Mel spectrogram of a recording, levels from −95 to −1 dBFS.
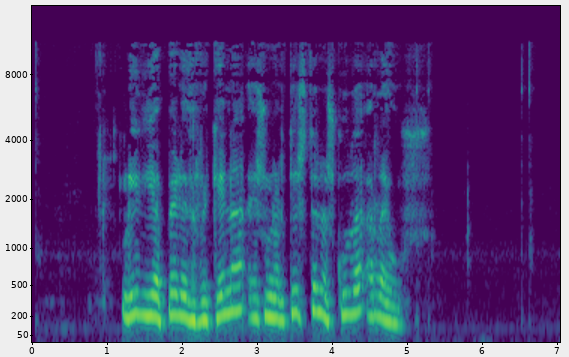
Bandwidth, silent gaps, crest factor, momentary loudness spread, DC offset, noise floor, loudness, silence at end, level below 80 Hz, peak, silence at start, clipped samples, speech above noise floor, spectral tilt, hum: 11.5 kHz; none; 18 dB; 8 LU; under 0.1%; -76 dBFS; -25 LUFS; 1.8 s; -68 dBFS; -8 dBFS; 1.2 s; under 0.1%; 52 dB; -7.5 dB/octave; none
